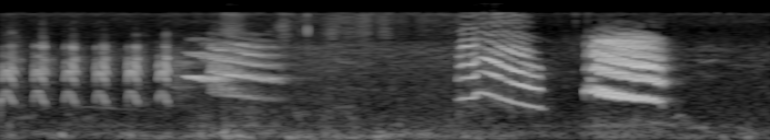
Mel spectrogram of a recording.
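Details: Baby parrots start with a rapid run of six short clipped notes, then a drawn-out rasping note. Two loud harsh squawks follow, one sliding downward and one broad and grating.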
